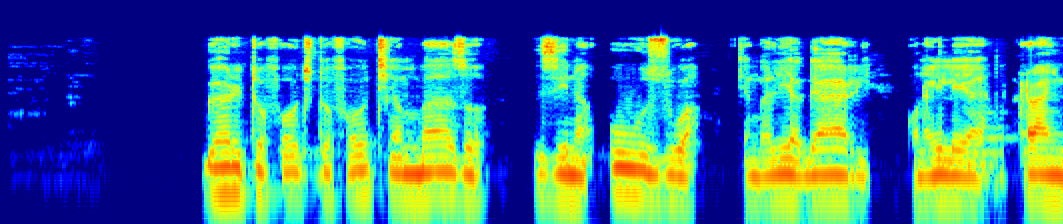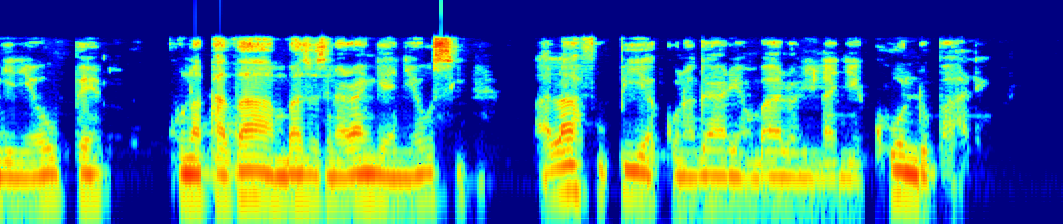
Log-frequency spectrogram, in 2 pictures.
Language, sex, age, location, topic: Swahili, male, 18-24, Kisumu, finance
